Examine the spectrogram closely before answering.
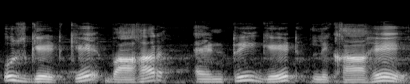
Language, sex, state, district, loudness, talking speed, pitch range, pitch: Hindi, male, Madhya Pradesh, Dhar, -16 LUFS, 115 wpm, 115-170 Hz, 125 Hz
